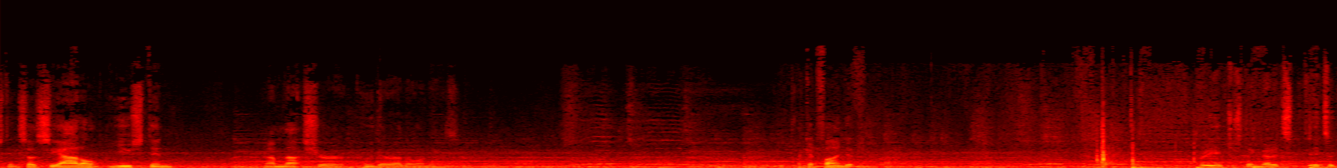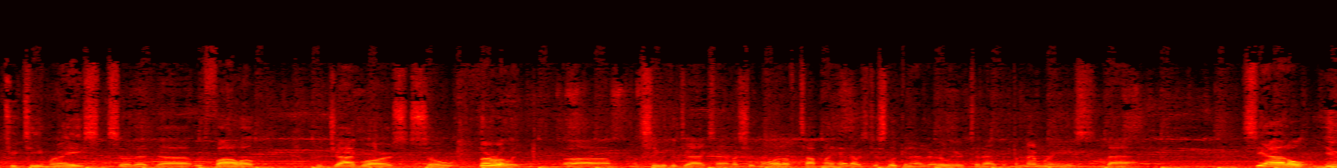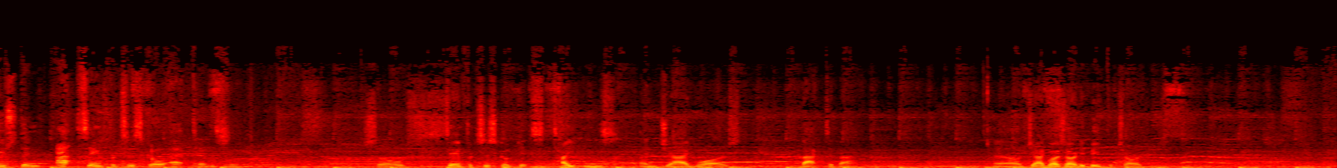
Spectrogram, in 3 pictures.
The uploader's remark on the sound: live from the DawgHouse Saloon in Nashville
